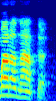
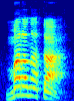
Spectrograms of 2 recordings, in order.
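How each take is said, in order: First: The stress is on the second-to-last syllable. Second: The stress is on the last syllable. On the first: This is the Protestant way of saying it. "com a tônica na penúltima sílaba" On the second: "Pronúncia católica com a tônica na última sílaba"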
